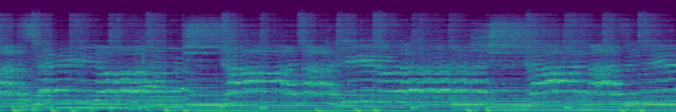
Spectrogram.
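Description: Women singing a gospel worship song into microphones, with several voices together, over a live band of electric bass, keyboard and drums keeping a steady beat.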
